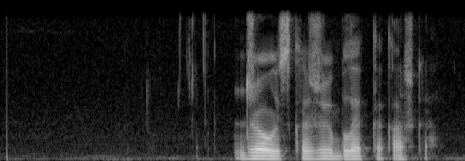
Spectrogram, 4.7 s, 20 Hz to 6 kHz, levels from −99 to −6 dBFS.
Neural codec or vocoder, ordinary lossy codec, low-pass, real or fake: none; none; 5.4 kHz; real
